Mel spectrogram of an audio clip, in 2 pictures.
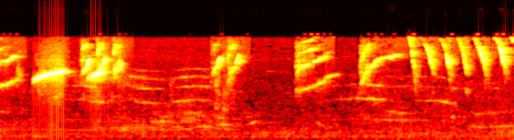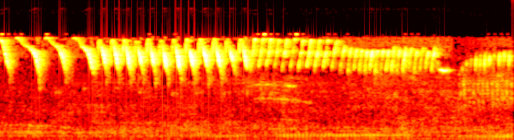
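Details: Canary song mixing sharp rising whistles and scattered chirps, building into a long, fast run of descending sweeps that speeds into a rolling trill before fading to a thin high note.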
